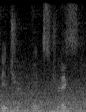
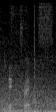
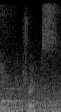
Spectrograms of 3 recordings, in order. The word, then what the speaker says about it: Victrix: So Vixtrix, how do you say it? Vixtrix? Victrix. V-I-C. V-I-C. Victrix.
